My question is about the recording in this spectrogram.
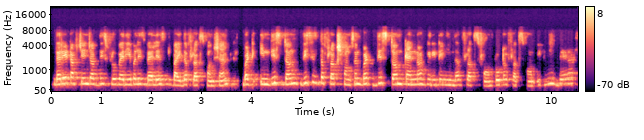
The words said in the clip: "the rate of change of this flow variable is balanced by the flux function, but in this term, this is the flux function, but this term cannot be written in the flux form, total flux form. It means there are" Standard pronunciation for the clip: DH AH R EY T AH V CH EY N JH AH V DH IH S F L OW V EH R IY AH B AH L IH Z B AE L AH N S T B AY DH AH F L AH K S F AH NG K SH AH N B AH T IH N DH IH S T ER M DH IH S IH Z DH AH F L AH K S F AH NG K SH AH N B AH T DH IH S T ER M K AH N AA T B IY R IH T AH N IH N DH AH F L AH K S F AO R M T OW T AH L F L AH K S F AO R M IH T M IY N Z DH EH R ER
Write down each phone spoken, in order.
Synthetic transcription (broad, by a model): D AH R EY T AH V CH EY N JH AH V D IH S F L OW V EH R IY AH B AH L IH Z B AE L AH N S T B AY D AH F L AH K S F AH NG K SH AH N B AH T IH N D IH S T ER M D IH S IH Z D AH F L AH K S F AH NG K SH AH N B AH T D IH S T ER M K AH N AA T B IY R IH T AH N IH N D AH F L AH K S F AO R M T OW T AH L F L AH K S F AO R M IH T M IY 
